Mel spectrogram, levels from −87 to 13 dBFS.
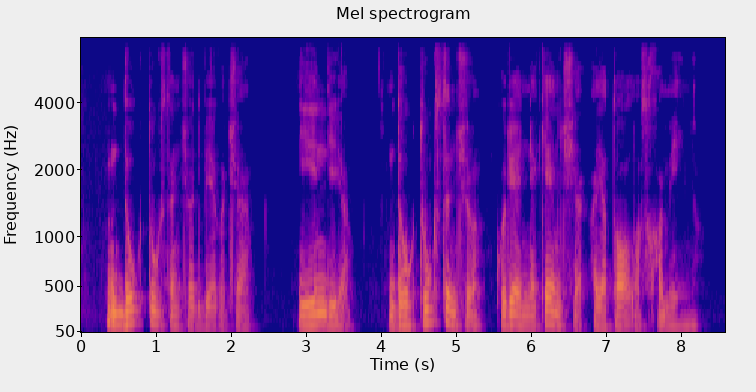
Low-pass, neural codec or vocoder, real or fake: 7.2 kHz; none; real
